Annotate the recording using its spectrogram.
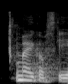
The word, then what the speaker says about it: Mayakovsky: And this was inspired by a poem by Vladimir Mayakovsky. Do I pronounce that well? – Mayakovsky, yeah.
